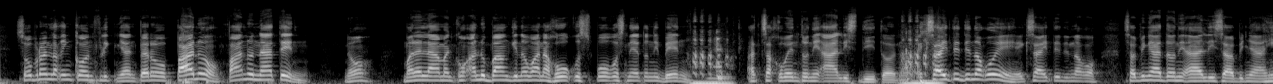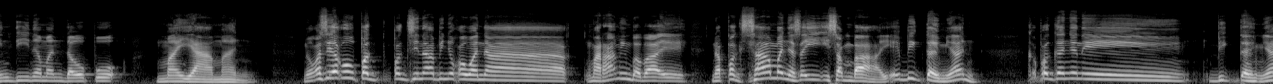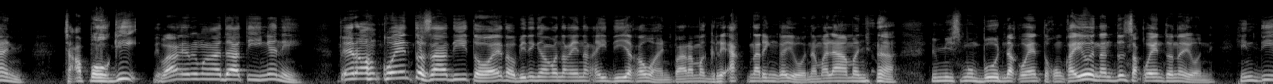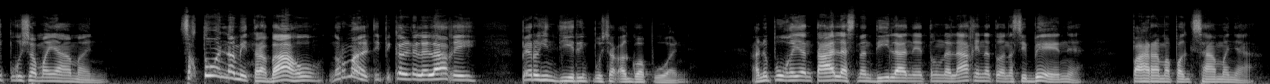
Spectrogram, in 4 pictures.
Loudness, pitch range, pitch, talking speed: -19 LUFS, 145-205 Hz, 170 Hz, 175 wpm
